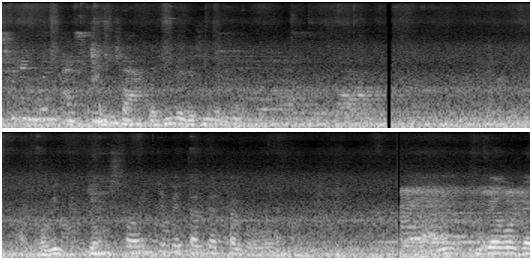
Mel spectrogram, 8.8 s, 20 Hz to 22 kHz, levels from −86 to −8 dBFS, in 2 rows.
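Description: A brief glitch cuts through the sound from 3.20 to 3.26 s, and a second glitch returns from 7.68 to 7.73 s, each about 50 ms long. Both are damaged data in a compressed stream: a short run of bytes in the encoded file was corrupted, so the decoder misread those frames, lost its place and had to hunt for the next valid frame header before normal playback could resume.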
